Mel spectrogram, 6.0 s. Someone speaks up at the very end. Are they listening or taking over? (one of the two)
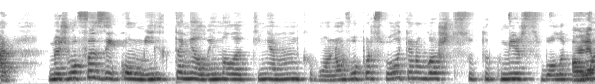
taking over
